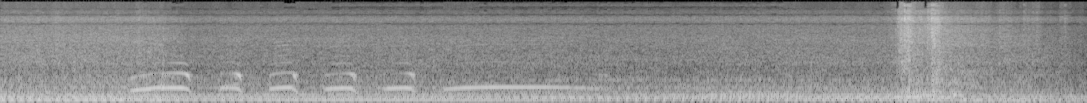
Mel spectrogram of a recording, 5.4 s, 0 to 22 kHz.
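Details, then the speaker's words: Old four-barrel-carbureted V8, long stored: catches and settles into fairly even low rumbling idle with a few brief early chirps; sounds good, running strong. "Actually sounds good. No, it's running strong."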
